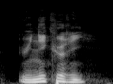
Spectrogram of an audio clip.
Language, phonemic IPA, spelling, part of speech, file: French, /e.ky.ʁi/, écurie, noun, Fr-écurie.ogg
- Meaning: 1. stable 2. pigsty (messy place) 3. constructor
